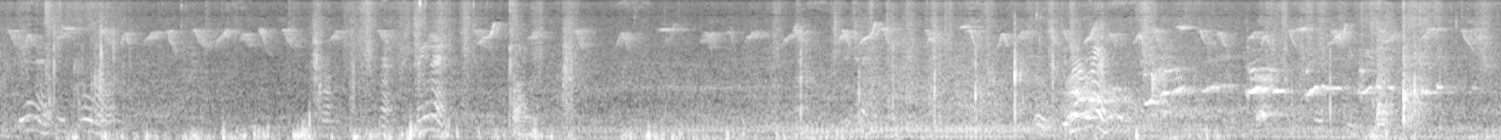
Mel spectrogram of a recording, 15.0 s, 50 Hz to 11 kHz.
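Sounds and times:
bird chirps: 4.7s - 15.0s.

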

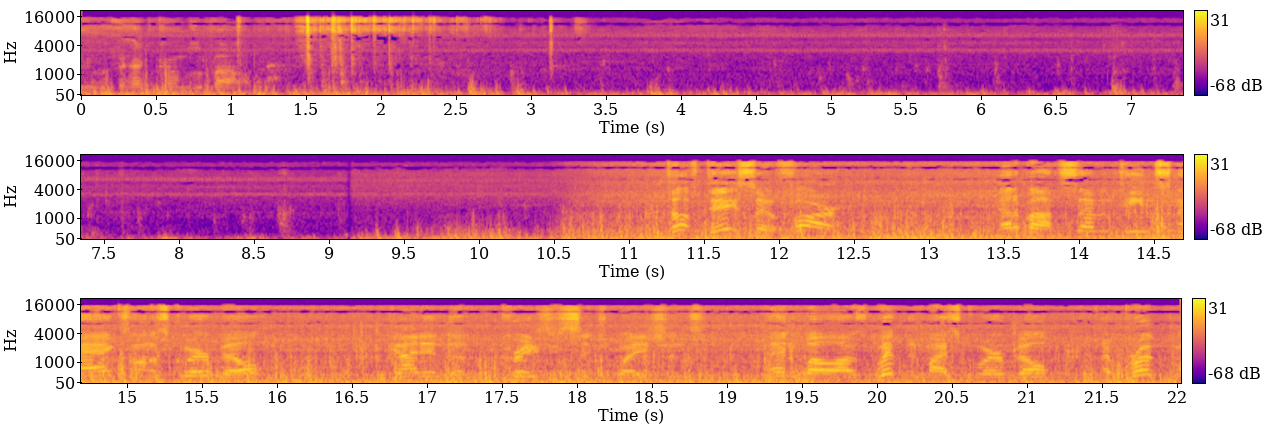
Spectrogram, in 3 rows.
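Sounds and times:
wind buffeting microphone: 0.0s - 22.0s
brief crackle: 1.4s - 2.4s.

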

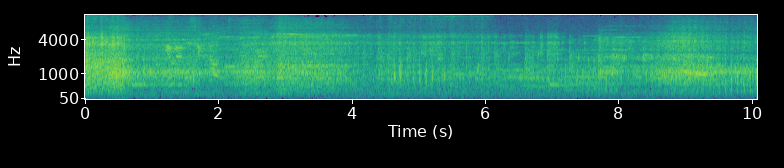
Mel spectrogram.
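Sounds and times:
video soundtracks through phone speaker: 0.0s - 10.0s.

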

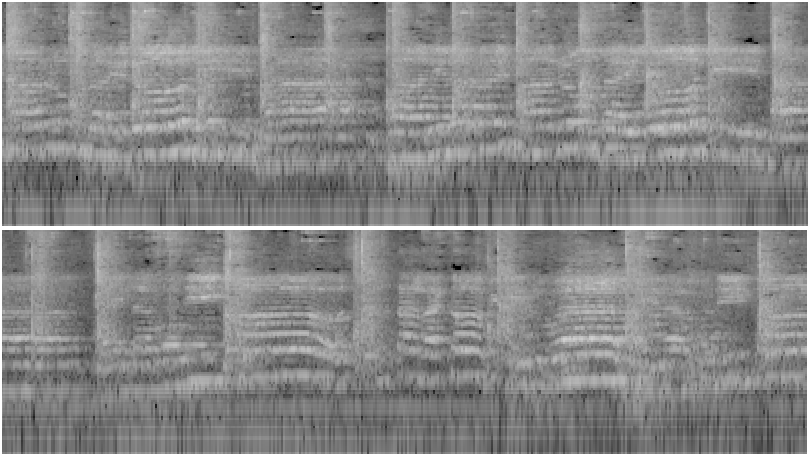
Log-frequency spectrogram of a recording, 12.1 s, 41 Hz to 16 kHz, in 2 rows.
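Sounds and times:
hand claps: 0.0s - 12.0s
women singing a folk song: 0.0s - 12.0s.

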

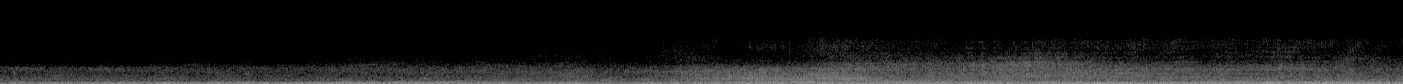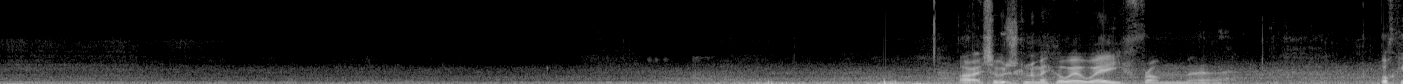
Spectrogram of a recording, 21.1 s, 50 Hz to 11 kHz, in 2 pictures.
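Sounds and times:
traffic rumble: 0.0s - 21.0s
vehicle passing: 0.8s - 21.0s.

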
